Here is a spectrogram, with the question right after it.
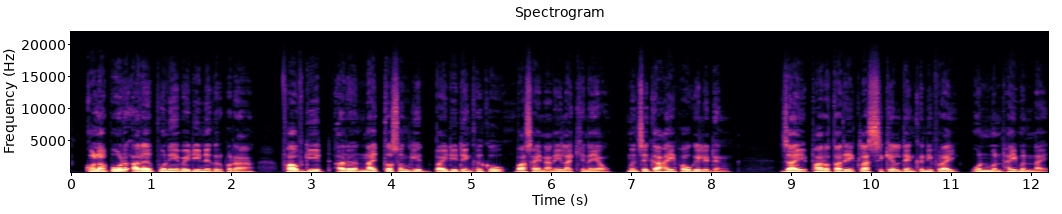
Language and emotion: Bodo, neutral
